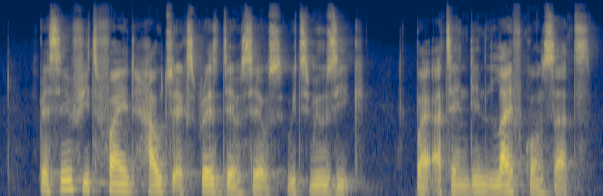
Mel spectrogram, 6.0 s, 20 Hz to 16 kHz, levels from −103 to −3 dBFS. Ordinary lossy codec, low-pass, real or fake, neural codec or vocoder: MP3, 96 kbps; 14.4 kHz; real; none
